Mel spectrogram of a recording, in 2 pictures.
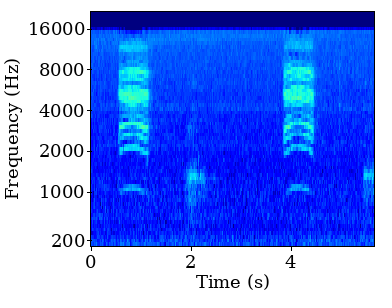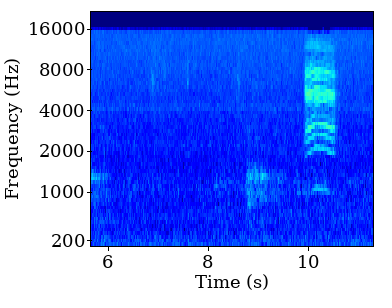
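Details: A Black bulbul calling in Hong Kong gives three loud, nasal, cat-like mewing calls a few seconds apart, with fainter short notes in between over a steady low rumble.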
